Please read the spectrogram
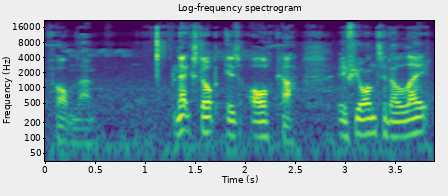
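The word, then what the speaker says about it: oca: Next up is orca.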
